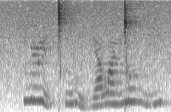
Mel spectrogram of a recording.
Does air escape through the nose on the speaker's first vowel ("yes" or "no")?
no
